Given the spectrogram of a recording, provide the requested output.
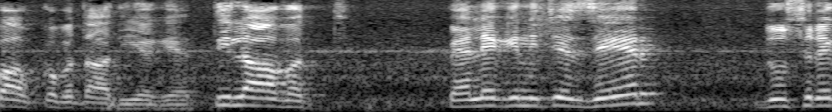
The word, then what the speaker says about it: تلاوت: یہ تمام کے تمام الفاظ کا تلفظ غلط ہے. جو صحیح ہے وہ آپ کو بتا دیا گیا. تلاوت، پہلے کے نیچے زیر، دوسرے کے اوپر زبر،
